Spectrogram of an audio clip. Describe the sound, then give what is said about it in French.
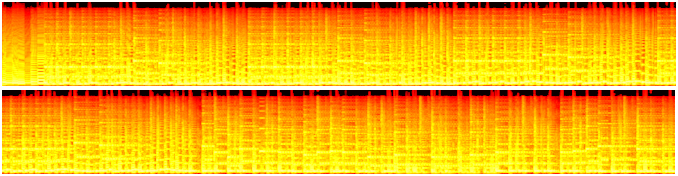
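Music from the video game Altered Beast on the Amstrad plays steadily and loudly: bright, buzzy chiptune tones carry a bouncing melody over a pulsing bass line, with no voices, for about twenty seconds. “donc on va rester sur Amstrad, on va continuer maintenant, mais on va écouter cette musique tout de suite, mais il va falloir quand même m'expliquer pourquoi sur Amstrad.”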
